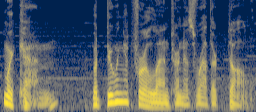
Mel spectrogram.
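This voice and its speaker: A man playing a suave, teasing, self-assured love interest in a video game, speaking in a smooth, wry manner. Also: low voice, wildly swooping pitch, measured pace, darkish tone, soft background music, heavily acted. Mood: playful, confident. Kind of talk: video game cutscene voice acting.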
